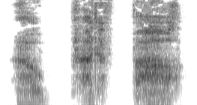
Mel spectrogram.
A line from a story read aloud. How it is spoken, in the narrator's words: Tycho whispered, realizing the full extent of what was being implied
